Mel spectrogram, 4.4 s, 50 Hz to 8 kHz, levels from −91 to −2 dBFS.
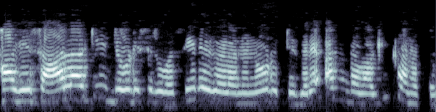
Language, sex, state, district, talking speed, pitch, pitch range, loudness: Kannada, female, Karnataka, Dharwad, 95 wpm, 255 Hz, 225-275 Hz, -14 LUFS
